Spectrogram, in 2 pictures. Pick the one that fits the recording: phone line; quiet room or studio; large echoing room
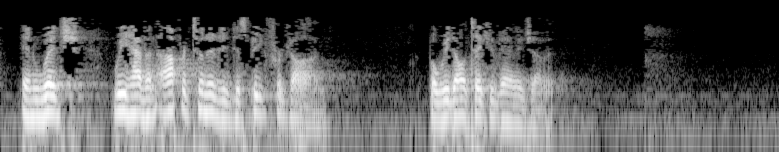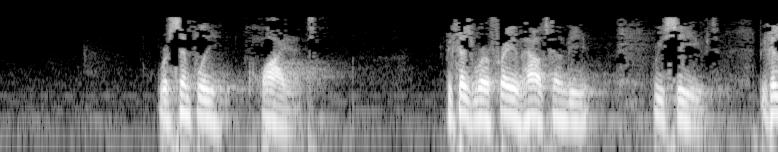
large echoing room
